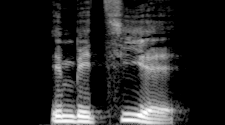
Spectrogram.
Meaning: imbecilic
- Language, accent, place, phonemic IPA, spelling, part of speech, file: German, Germany, Berlin, /ɪmbeˈt͡siːl/, imbezil, adjective, De-imbezil.ogg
